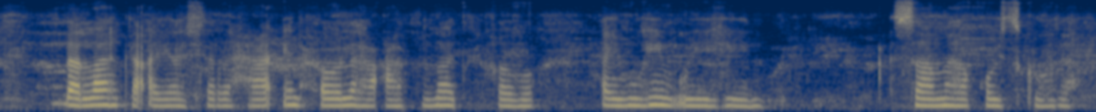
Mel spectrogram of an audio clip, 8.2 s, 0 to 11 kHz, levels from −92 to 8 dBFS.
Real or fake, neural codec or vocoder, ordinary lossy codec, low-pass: fake; vocoder, 22.05 kHz, 80 mel bands, HiFi-GAN; none; none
